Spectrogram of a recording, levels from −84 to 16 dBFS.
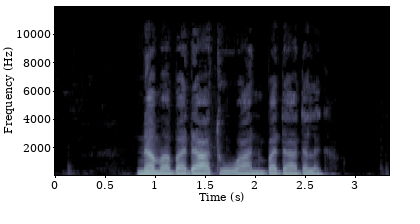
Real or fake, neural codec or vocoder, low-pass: real; none; 10.8 kHz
